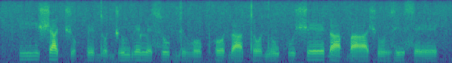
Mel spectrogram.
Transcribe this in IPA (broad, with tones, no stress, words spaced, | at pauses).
iː˦ʃa˦ t͡ʃo˨k͡pɪ˦do˨ d͡ʒũ˦be˦lɪ˨ su˦˨ ɡɪ˦˨ βo˨pʰo˦ ɗa˨to˦˨dũ˦˨kʷi˦ ʃeː˦ɗa˨ ɓaː˨ʃũ˨zi˦ seː˦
